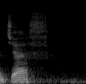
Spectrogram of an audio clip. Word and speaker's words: GIF: And we're going to be triggering recording a GIF. Some people pronounce it a Jeff.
